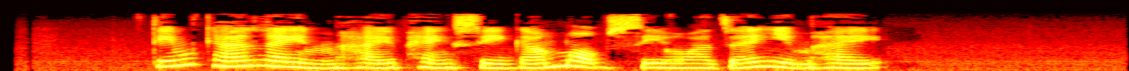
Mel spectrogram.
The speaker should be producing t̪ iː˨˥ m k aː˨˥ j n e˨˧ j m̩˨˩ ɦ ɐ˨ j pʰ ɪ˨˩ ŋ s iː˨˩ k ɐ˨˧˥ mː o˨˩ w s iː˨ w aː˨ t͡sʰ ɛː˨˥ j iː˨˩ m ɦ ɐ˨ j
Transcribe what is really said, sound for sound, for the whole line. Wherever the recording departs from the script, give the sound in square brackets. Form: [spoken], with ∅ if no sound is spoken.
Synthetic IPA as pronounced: t̪ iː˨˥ m k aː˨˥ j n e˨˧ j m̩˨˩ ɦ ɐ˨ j pʰ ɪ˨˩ ŋ s iː˨˩ k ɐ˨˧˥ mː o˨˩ w s iː˨ w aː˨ [t͡s] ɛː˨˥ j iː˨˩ m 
